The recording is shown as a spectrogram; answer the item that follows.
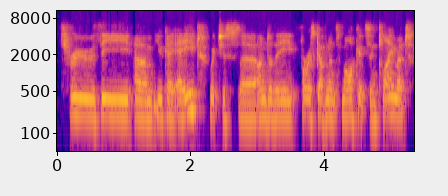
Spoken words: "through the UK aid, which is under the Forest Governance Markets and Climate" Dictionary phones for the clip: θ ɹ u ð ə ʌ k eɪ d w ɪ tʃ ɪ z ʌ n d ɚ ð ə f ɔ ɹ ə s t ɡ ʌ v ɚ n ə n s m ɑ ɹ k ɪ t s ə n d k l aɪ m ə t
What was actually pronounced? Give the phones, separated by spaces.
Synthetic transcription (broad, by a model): θ ɹ u ð ə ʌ k eɪ d w ɪ tʃ ɪ z ʌ n d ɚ ð ə f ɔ ɹ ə s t ɡ ʌ v ɚ n ə n s m ɑ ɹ k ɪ t s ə n k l aɪ m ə t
